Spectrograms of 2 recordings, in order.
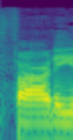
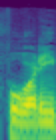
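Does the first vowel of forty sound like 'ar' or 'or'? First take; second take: ar; or. First: The first vowel sounds like 'ar', as in 'farty'. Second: The first vowel sounds like 'or', as in 'fort'. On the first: "or comes out as are" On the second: "instead of"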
